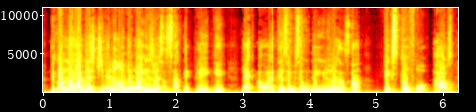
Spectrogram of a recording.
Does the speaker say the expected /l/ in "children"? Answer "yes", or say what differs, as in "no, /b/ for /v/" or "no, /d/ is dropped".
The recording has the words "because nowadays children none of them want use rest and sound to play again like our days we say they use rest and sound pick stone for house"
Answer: no, /l/ is dropped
